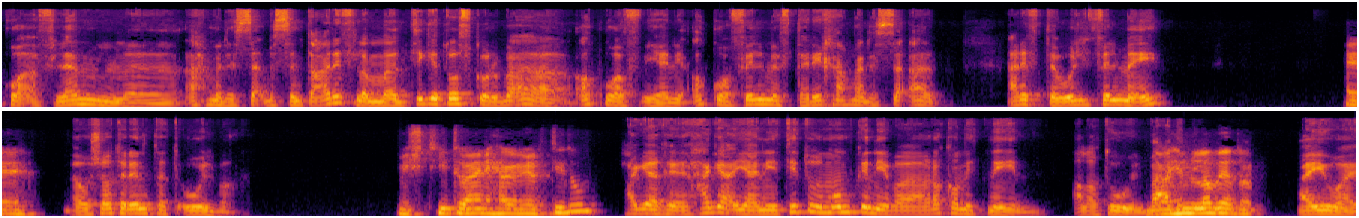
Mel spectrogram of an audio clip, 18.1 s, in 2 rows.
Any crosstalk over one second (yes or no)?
no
